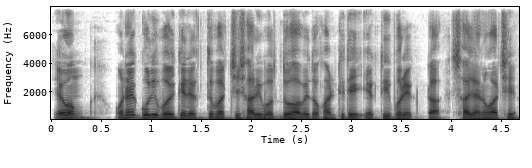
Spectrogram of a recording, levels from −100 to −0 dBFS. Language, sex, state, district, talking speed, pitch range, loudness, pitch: Bengali, male, West Bengal, Malda, 165 wpm, 135-155 Hz, -21 LUFS, 140 Hz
